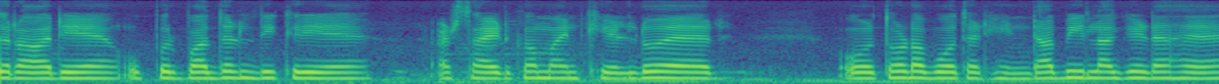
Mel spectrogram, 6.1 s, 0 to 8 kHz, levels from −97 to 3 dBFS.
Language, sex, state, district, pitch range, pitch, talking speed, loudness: Rajasthani, female, Rajasthan, Nagaur, 210-225 Hz, 215 Hz, 215 wpm, -15 LUFS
